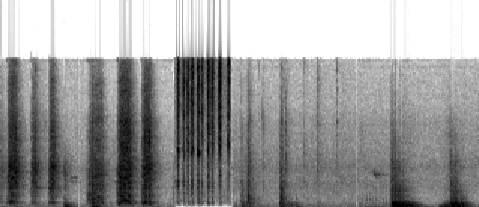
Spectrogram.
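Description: Knocking and rubbing as a clear plastic windshield is worked loose from a boat's console, with a short run of rapid ticking a little past two seconds in and two louder thumps near the end.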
